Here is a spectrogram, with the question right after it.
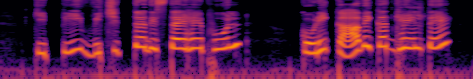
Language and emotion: Marathi, disgusted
